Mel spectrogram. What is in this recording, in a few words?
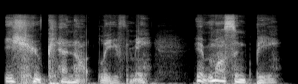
vox, en; Kain; kingsraid; voices heroes en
